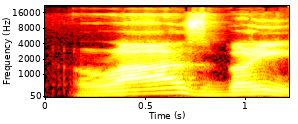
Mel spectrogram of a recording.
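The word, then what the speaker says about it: raspberry: इसी तरह रासबरी, रासबरी इसमें पी है लेकिन पी को नहीं पढ़ रहे हैं, रसभरी या फिर तूते फिरंगी।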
